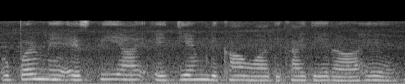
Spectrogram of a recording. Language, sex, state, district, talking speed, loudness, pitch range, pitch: Hindi, female, Arunachal Pradesh, Papum Pare, 165 wpm, -19 LUFS, 190-220 Hz, 200 Hz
